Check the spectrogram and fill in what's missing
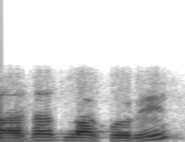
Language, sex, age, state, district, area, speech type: Marathi, male, 45-60, Maharashtra, Nagpur, urban, conversation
